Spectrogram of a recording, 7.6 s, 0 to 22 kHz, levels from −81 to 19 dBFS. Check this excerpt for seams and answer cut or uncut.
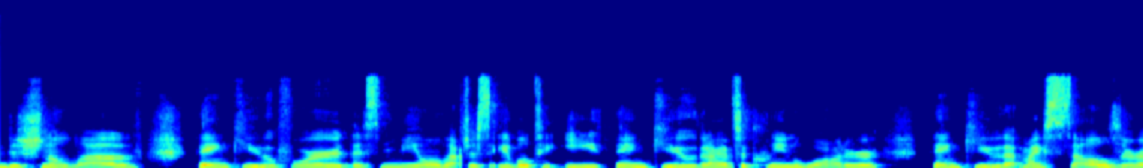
cut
